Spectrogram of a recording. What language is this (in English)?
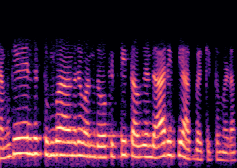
Kannada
